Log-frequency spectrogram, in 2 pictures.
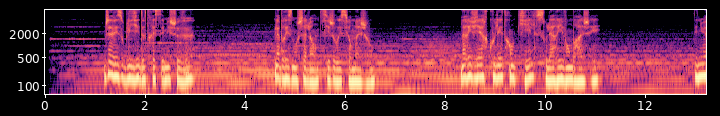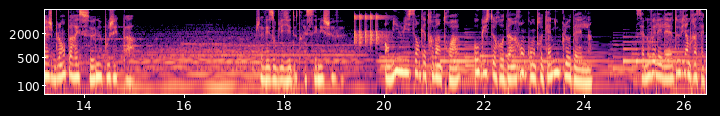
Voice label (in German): Imagefilm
